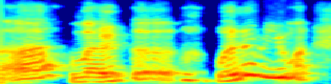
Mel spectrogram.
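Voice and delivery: high, dazed, besotted babble; gobstruck men. Acted. Smitten soldiers give in to the beautiful woman, gobstruck. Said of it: "these men are just gobstoppers".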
